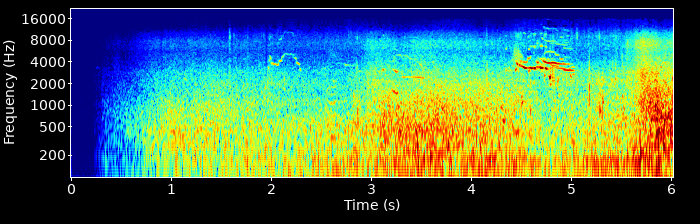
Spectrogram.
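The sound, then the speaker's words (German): Steady rushing surf of sea waves breaking on a beach in the morning, swelling gradually louder, with faint bird chirps overhead and no voices. “Schnell ans Meer.”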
